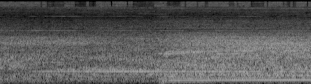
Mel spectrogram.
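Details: Shark NV355 vacuum after motor main pod replacement: quiet hiss, then the motor spins up at about 1.5 seconds into a steady, even high whine. Runs normally on first test.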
